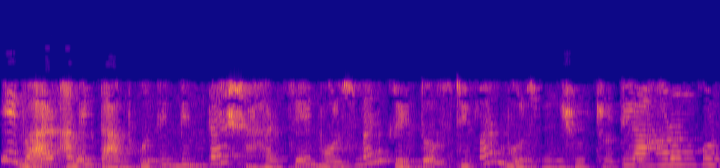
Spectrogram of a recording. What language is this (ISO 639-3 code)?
ben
